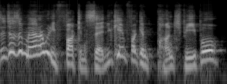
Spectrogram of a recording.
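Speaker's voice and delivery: high, heated telling-off; imitated angry yell. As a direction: snap at her like an outraged host. Joe Rogan yelling at the wife.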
